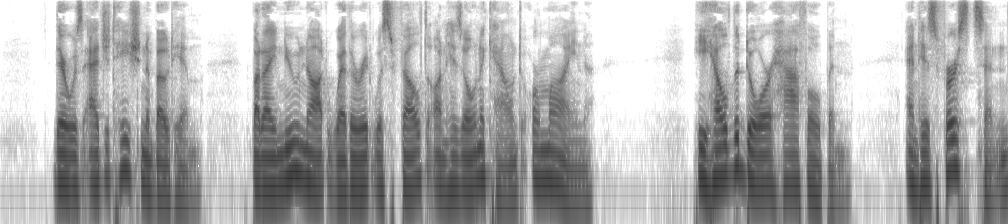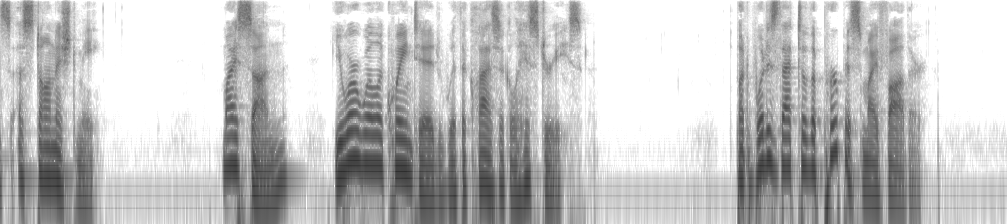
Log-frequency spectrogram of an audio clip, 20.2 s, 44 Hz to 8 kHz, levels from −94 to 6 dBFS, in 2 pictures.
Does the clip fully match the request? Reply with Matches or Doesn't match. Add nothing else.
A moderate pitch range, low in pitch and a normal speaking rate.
Doesn't match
